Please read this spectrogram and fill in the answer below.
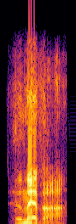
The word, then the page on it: whomever: British English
